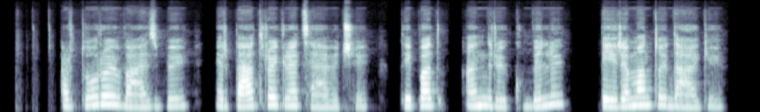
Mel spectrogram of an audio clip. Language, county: Lithuanian, Vilnius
